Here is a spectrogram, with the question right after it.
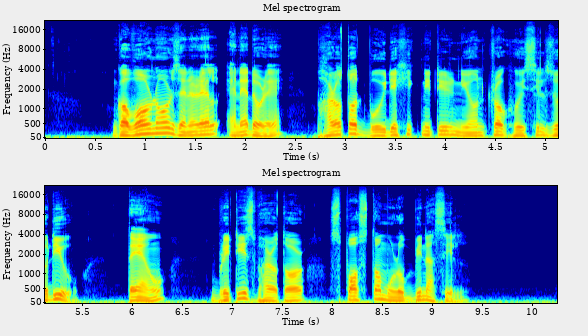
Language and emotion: Assamese, neutral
